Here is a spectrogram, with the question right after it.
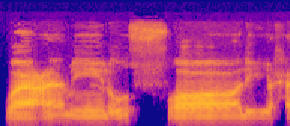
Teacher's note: സാ എന്ന സ്വാദിനും അലിഫിനും തഫ്ഖീം കൊടുക്കണം. الصالحات വഖഫ് ചെയ്യുക. · വാവിനെ ഇൽത്തിഖാ സാക്കിനയിന് വേണ്ടി ഒഴിവാക്കി കളഞ്ഞുകൊണ്ട് ഓതുക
